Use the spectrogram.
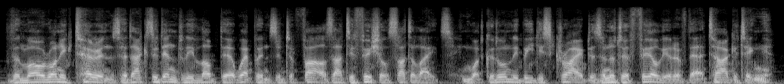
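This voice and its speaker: Deep-voiced male sci-fi story narrator. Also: quick pace, hardly any pauses. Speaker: narrator of science fiction audio stories. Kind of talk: dramatic first-person scripted narration. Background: background music.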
